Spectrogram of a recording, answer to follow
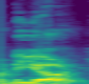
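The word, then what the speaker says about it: dear: উচ্চারণ করা শিখতে হবে সো দেখো ডিয়ার এখানেও কিন্তু এই যে এ আর এটা কিন্তু ইয়ার এর মতন সাউন্ড পড়েছে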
